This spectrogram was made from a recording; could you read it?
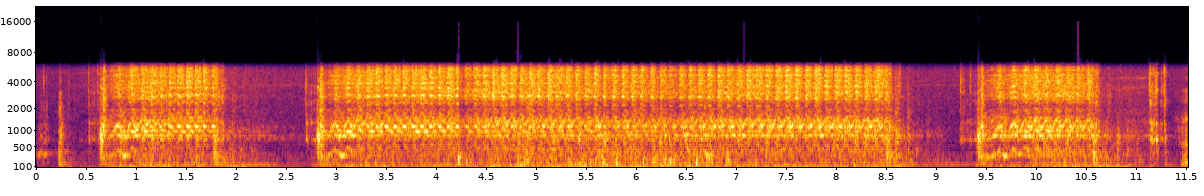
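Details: Truck cold-cranked after sitting about two months with a new battery: starter turns steadily about four turns a second in long bursts with pauses but never catches; fuel pump heard, owner suspects fuel problem.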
